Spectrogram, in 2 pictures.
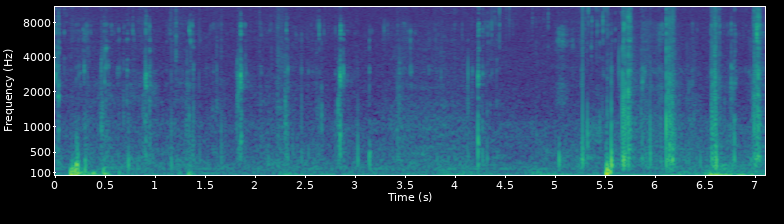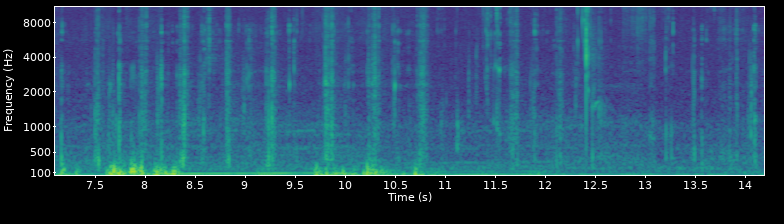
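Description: Close-miked chewing of a mouthful of food, with many sharp wet mouth clicks and a few low thuds from about halfway through.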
